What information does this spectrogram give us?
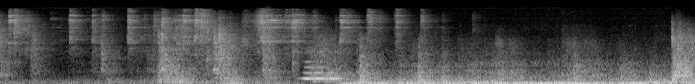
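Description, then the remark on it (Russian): A heavy iron door of the pretrial detention center on Volodarsky Street clanks and grinds shut, sharp metallic bangs and a brief squeal giving way to a deep, resonant rumble that lingers, loud. “Сегодня эти железные двери следчего изолятора по улице Володарского могли открыться, как выпустить на волю Юрия Хадыку и Вячеслава Сивчика.”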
